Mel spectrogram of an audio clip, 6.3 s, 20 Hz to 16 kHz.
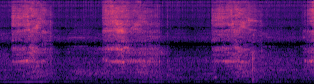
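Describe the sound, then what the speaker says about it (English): A CPM S110V knife edge is deburred on a coarse sharpening stone, giving three long, gritty rasping strokes roughly two seconds apart, close and steady with no talk. "It's hard to deburr on such a coarse stone, but we have to weaken that burr before we move on to the next step."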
